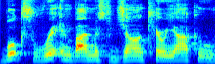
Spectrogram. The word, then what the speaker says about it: Kiriakou: is because i am here with mr john kiriakou i pronounced that correctly you did indeed greatly appreciate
